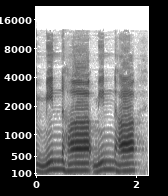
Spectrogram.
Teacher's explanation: وَكُلَا مِنْهَا، یہاں آپ دیکھیے الف کا ما قبل مفتوح تو الف مدہ، نون ساکن کے بعد یہاں بھی حروف اظہار آیا لہٰذا اس پہ اظہار ہوگا، آواز نہیں چھپائی جائے گی، ہم پڑھیں گے منہا منہا، اس کو منہا نہیں پڑھا جائے گا۔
